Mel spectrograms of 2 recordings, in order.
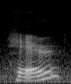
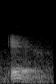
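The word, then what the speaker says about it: heir: but very interesting it's is it hair no it's air now if we see the h the letter h is silent here like in our previous two you know words k was silent here h is silent so we speak it as air fine now what is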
